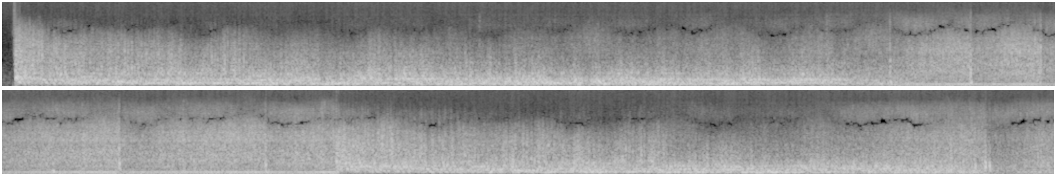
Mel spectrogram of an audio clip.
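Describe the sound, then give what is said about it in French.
A loud thunderstorm roars throughout, with deep rolling rumbles of thunder blending into steady gusting wind. No voices are heard. “Une chambre qui semble prise par le tourbillon de l'orage.”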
